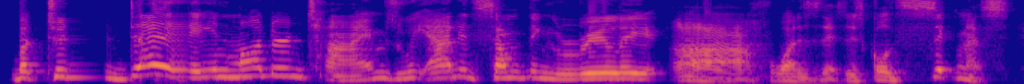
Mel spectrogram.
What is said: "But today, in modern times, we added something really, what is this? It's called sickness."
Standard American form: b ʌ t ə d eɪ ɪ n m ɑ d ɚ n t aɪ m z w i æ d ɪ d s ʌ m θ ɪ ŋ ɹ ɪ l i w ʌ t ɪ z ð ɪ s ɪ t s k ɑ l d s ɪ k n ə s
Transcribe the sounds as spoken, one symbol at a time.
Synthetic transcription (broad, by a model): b ʌ t ə d eɪ ɪ n m ɑ d ɚ n t aɪ m z w i æ d ɪ d s ʌ m θ ɪ ŋ ɹ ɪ l i w ʌ t ɪ z ð ɪ s ɪ t s k ɑ l d s ɪ k n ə s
